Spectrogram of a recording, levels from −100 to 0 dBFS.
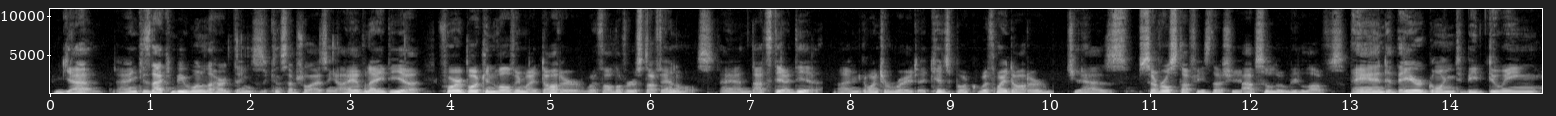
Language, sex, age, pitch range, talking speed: English, male, 30-49, 100-125 Hz, 235 wpm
